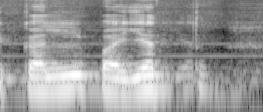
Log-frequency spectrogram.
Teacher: तकार पर हलंत है तो वहीं रुक जाएंगे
